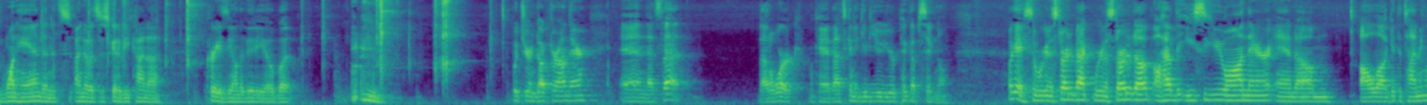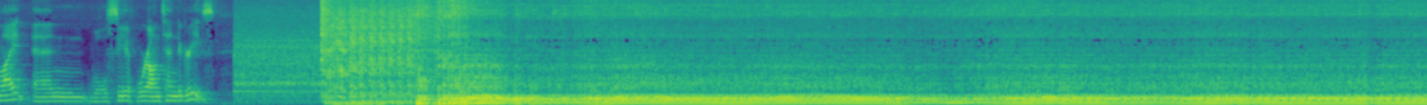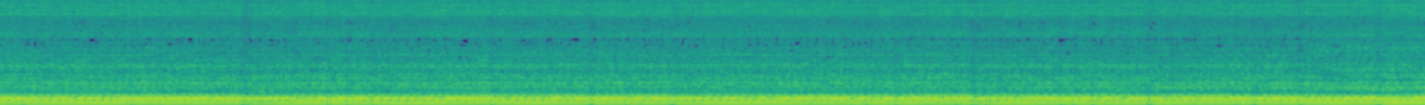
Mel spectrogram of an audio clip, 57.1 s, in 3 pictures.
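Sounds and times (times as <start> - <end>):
car engine idling: 22.2 - 27.2, 27.9 - 57.0
engine starter cranking: 23.2 - 25.5.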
